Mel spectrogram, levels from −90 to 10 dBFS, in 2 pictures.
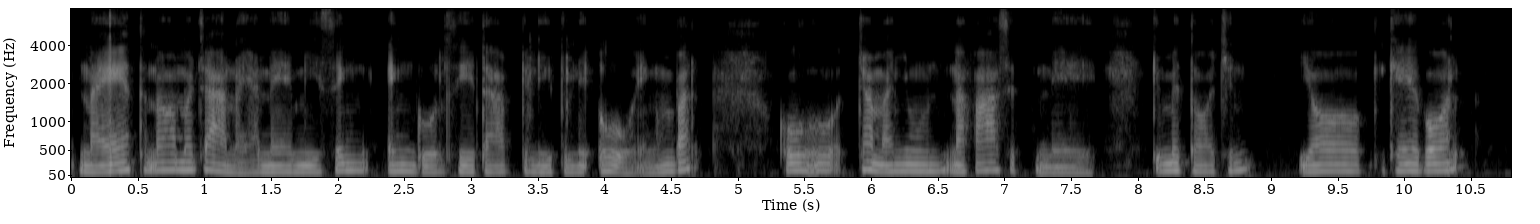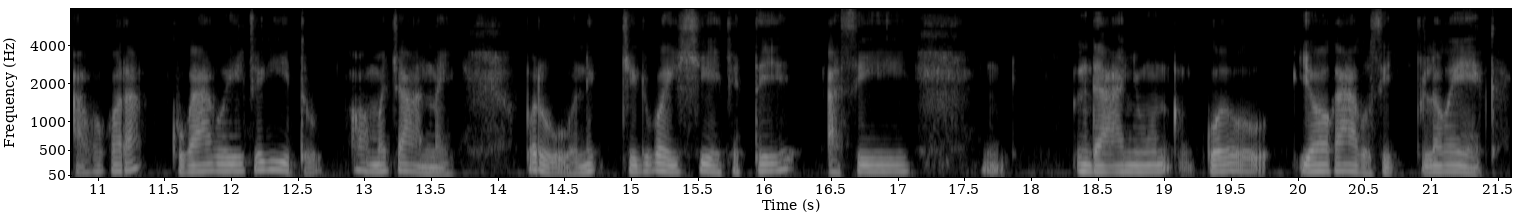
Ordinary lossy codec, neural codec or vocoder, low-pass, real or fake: none; codec, 16 kHz, 4.8 kbps, FACodec; none; fake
